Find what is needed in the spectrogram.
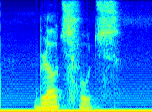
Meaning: barefoot, without wearing any footwear
- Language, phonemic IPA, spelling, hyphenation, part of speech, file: Dutch, /ˈbloːts.futs/, blootsvoets, bloots‧voets, adjective, Nl-blootsvoets.ogg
